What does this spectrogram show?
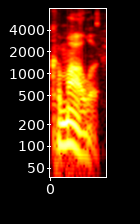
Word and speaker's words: Kamala: But Kamala, yes, her name is Kamala correctly.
